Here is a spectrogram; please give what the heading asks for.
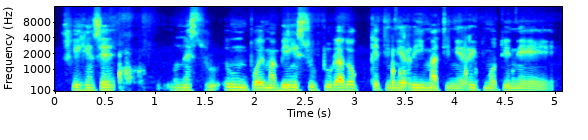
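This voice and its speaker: A man's voice: fairly low pitch, completely flat delivery, unhurried, noisy background. A male teacher with a Peruvian Spanish accent explaining a poem and questioning his students in a classroom lesson. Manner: explains and questions students, reads poems aloud.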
